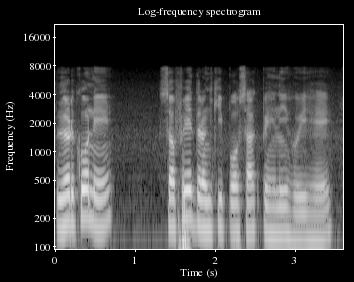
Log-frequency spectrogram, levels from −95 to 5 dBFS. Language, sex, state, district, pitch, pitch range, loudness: Hindi, male, West Bengal, Alipurduar, 145 Hz, 130-160 Hz, -17 LUFS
